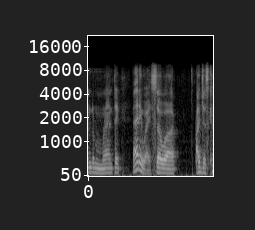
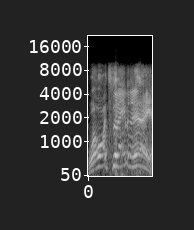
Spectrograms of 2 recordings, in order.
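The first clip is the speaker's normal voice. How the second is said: shrill-pitched loud question, much higher; loud high demand; 11 semitones higher, 10 dB louder than usual. Acted. Other guy asks, acted quote.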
